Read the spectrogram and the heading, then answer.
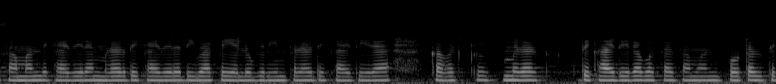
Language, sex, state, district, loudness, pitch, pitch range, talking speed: Hindi, female, Chhattisgarh, Balrampur, -38 LUFS, 190 Hz, 190-195 Hz, 240 wpm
